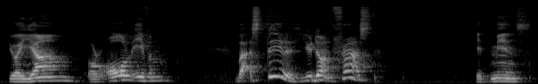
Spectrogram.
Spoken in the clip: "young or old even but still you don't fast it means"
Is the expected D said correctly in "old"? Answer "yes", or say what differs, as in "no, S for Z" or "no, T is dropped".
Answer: no, D is dropped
